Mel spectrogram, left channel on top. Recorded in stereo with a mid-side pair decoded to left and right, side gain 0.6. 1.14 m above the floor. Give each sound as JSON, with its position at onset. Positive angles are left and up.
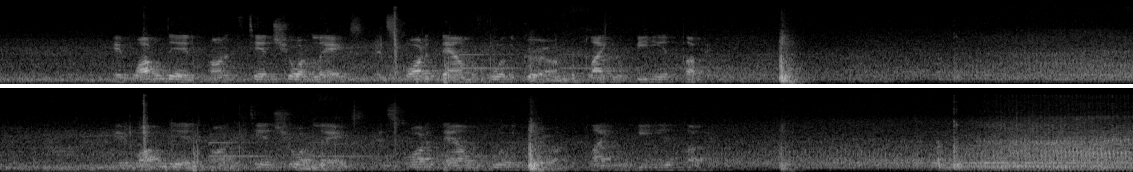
{"t": 1.1, "sound": "a man speaking", "azimuth_deg": 60, "distance_m": 2.5}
